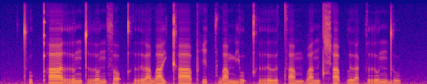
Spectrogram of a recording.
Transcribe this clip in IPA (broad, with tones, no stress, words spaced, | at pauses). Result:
tʰu˦˥k̚pʰaː˥˩ru˥˩n tro˦˥nsɔ˨˩ʔkʰrɯ˨˩a̯ wa˧jkʰaː˧pʰi˥˩t̚ kwa˧mju˦˥ʔkʰrɯː˧ tʰa˨˩mba˦˥nt͡ɕʰa˥˩p̚ lɯ˩˦a̯ kru˥˩ndu˨˩k̚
